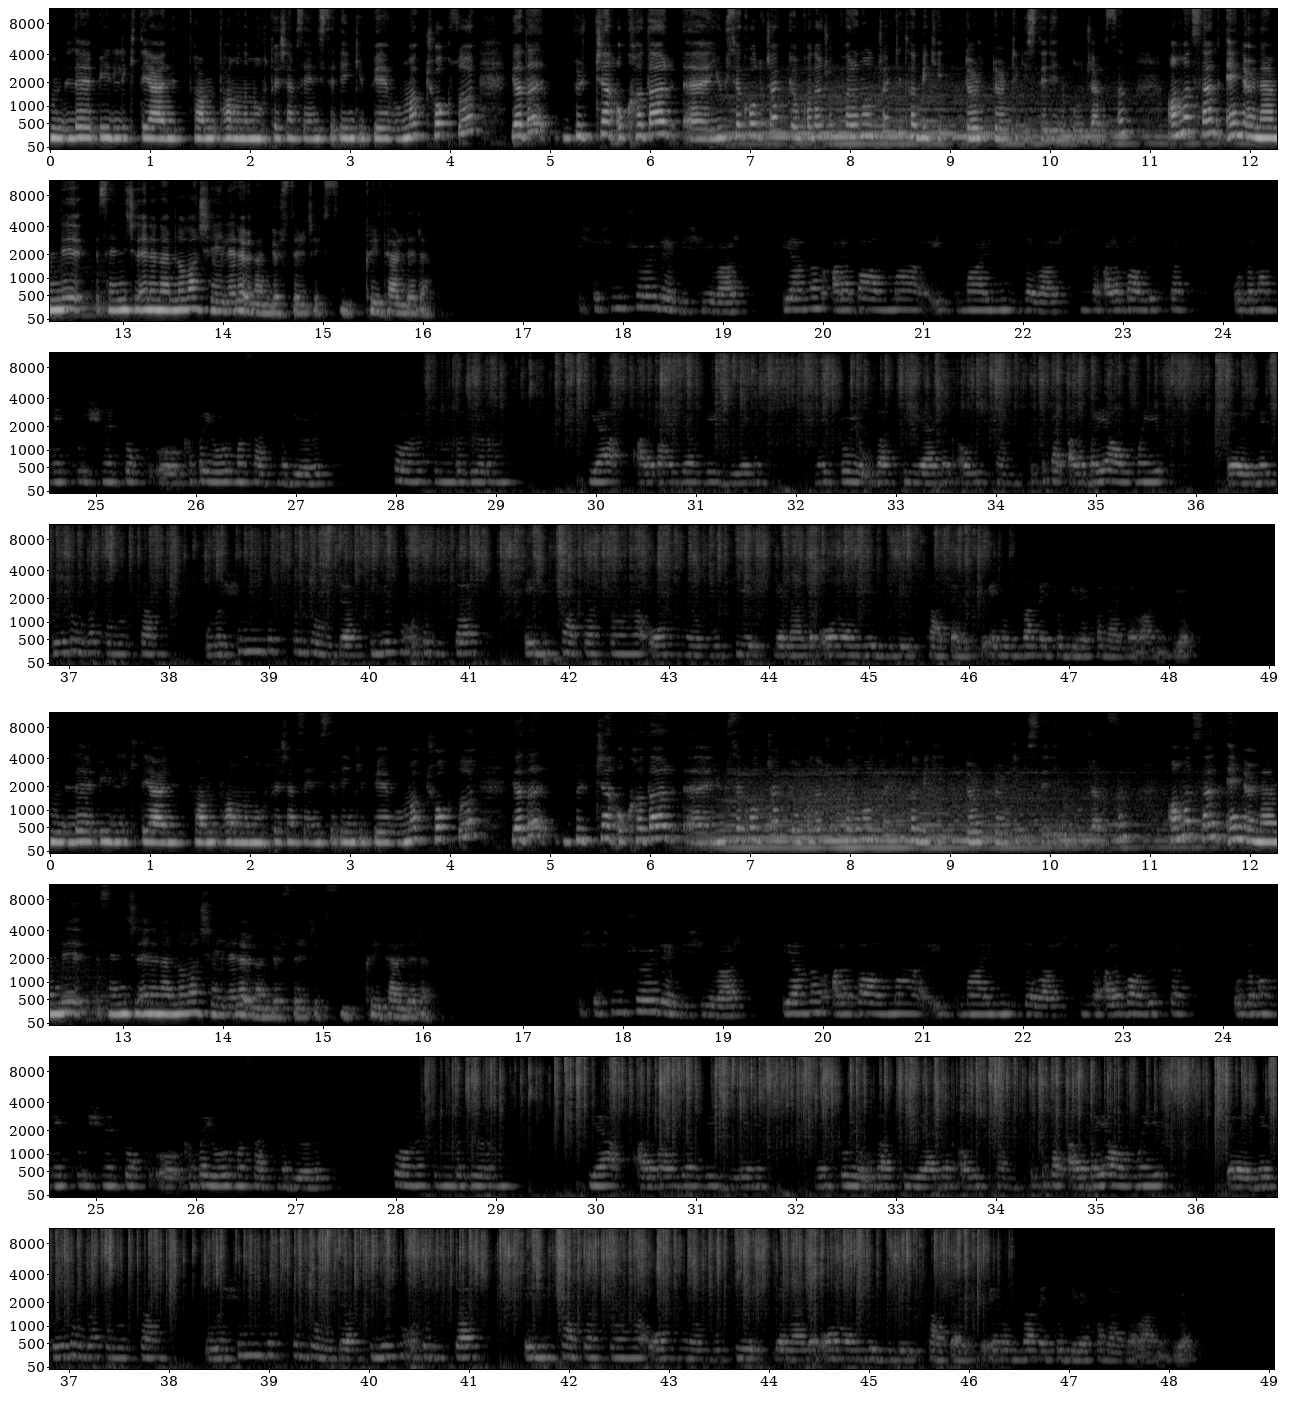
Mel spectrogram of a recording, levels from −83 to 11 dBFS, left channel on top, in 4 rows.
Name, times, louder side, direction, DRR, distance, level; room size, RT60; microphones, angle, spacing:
voice 1, 0.0-16.1, left 4 dB, 70° left, 0.3 m, -37 dB
sound 1, 6.2-12.9, left 2 dB, 70° right, 0.7 m, -45 dB
voice 2, 17.6-19.2 19.6-23.6 24.1-27.3 27.9-29.1 29.9-31.7 32.2-35.7 36.3-38.0 38.4-41.1 41.5-48.2, equal, ahead, 1.3 m, -52 dB
sound 2, 28.2-46.4, right 7 dB, 55° right, 0.4 m, -44 dB
2.9 x 2.5 x 2.4 m
head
